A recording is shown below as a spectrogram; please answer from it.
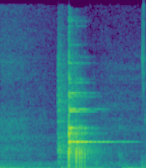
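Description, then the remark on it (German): A single bright clink of glasses knocking together in a toast over beer during a meal, ringing briefly with a high metallic shimmer before fading, fairly loud. “Prost. Prost. Zum Wohl.”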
